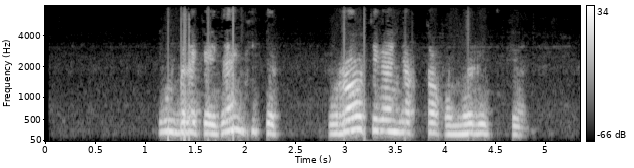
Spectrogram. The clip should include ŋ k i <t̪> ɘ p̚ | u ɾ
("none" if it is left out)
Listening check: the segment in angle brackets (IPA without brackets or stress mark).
t̪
